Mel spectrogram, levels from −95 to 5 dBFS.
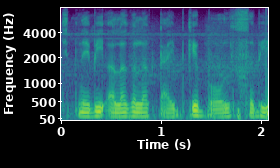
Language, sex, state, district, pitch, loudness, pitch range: Hindi, male, Bihar, West Champaran, 110 Hz, -19 LUFS, 105-120 Hz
